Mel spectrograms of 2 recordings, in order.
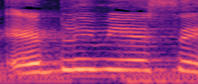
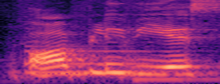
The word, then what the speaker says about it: oblivious: இந்த obliviousை எப்படி நம்ம ப்ரொனவுன்ஸ் பண்ணணும் அப்படின்னு பார்த்தோம்னா, உச்சரிக்கணும்னு பார்த்தோம்னா oblivious அப்படின்னு சொல்லக்கூடாது. இங்க ஓ இருந்தாலும் அதோடைய சவுண்ட் oblivious இப்படிதான் நம்ம இதை சொல்லணும்.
